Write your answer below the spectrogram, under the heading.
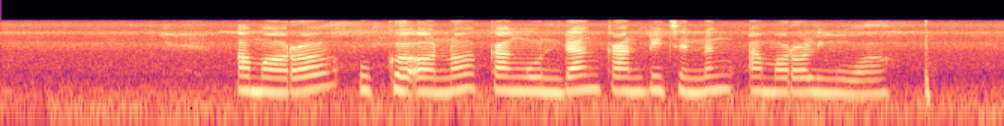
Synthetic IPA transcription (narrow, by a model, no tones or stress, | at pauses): ʔamɔɾɔuɡ̥ɔ̤ʔɔnɔkaŋuɳɖaŋkaɳʈid̥ʒ̥ə̤nəŋamɔɾɔliŋuwɔ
